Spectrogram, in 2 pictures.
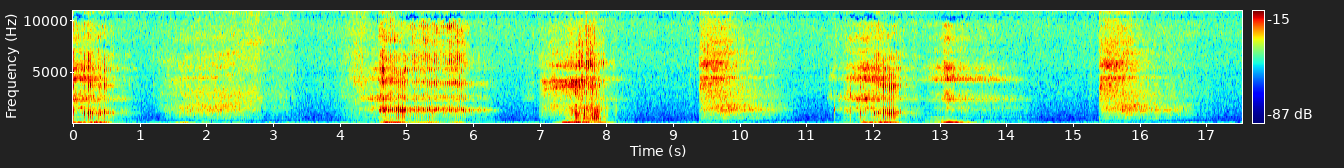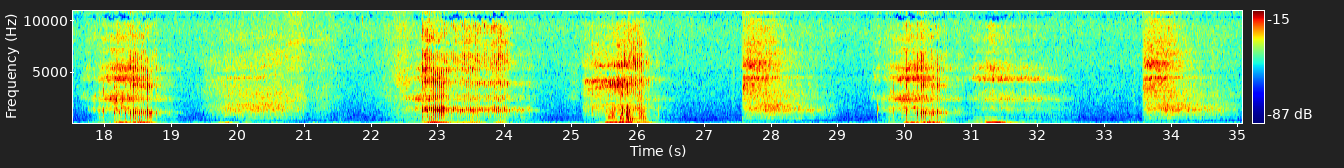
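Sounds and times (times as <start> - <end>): loud rattling snores: 0.0 - 0.8, 4.4 - 6.2, 7.1 - 8.2, 11.6 - 13.7, 17.8 - 19.0, 22.6 - 24.4, 25.2 - 26.4, 29.7 - 32.0
soft breathing: 0.0 - 8.5, 9.3 - 14.6, 15.3 - 26.8, 27.5 - 32.8, 33.4 - 35.0.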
